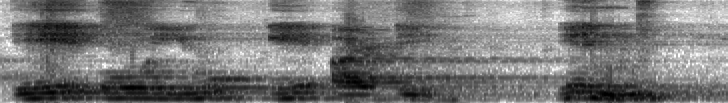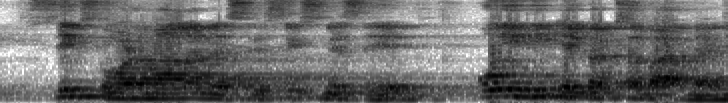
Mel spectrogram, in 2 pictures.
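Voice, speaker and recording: A man teaching spoken English, who repeats each word again and again and keeps asking the class questions. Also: fairly high pitch. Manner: repeats words over and over, asks the class rhetorical questions. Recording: echoey hall, voice from far off.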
